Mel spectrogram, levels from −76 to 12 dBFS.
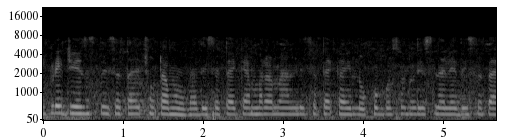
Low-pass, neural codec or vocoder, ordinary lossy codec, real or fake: none; codec, 16 kHz, 4 kbps, X-Codec, WavLM features, trained on Multilingual LibriSpeech; none; fake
